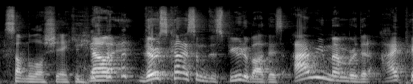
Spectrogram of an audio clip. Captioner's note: laughter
